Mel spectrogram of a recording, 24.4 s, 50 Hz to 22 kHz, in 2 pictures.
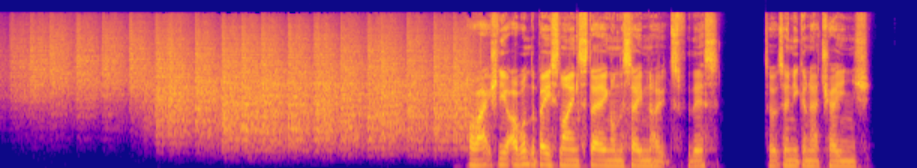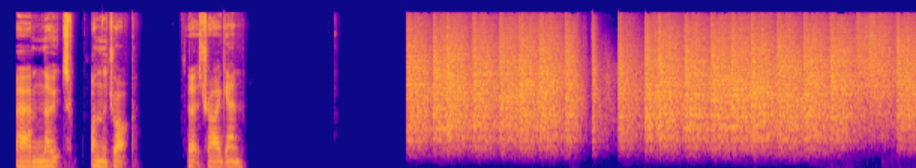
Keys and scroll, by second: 6.2 space.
